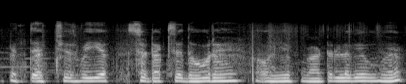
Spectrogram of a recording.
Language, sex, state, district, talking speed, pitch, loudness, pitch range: Hindi, male, Chhattisgarh, Korba, 175 wpm, 155 Hz, -15 LUFS, 145-160 Hz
